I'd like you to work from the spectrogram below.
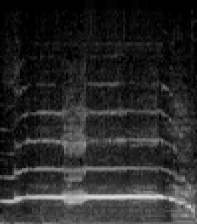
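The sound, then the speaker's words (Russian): A voice imitates a frantic, bellowing scream like the call of a maral deer: one loud, sustained high-pitched wail held for about two seconds, then dropping off at the end. “Она кричала так, как действительно кричат моралы.”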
